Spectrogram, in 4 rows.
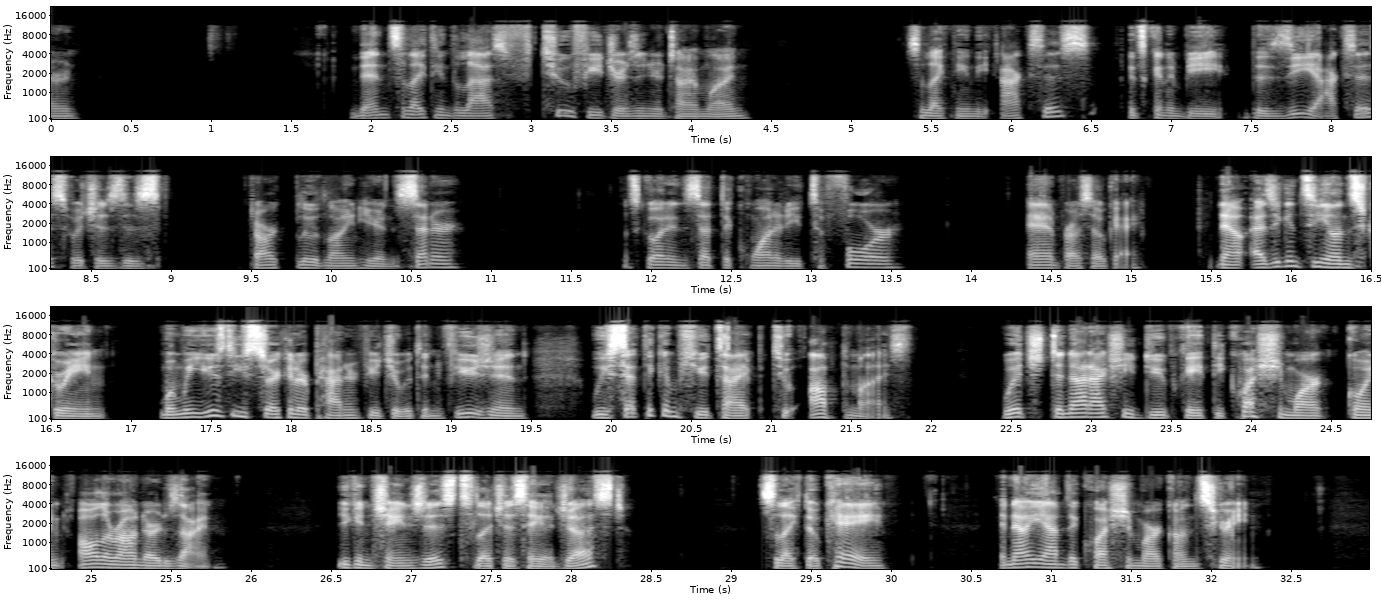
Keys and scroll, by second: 0.8 Return.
